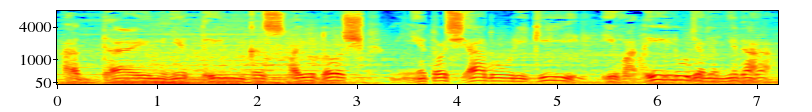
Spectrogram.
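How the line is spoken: Human voice. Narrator (Russian): говорит ему человеческим голосом

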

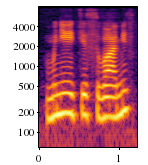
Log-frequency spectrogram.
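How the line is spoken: Tense question. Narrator (Russian): спросил Дружинин напряженным голосом

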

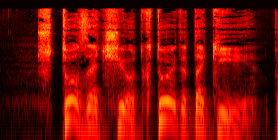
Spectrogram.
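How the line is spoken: Excavator growling. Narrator (Russian): прорычал экскаватор

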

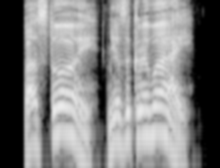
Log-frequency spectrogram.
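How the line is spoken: Screaming at full voice. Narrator (Russian): Надрывая глотку, закричал Глорг

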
